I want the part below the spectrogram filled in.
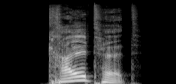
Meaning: inflection of krallen: 1. second-person plural preterite 2. second-person plural subjunctive II
- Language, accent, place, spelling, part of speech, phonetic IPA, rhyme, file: German, Germany, Berlin, kralltet, verb, [ˈkʁaltət], -altət, De-kralltet.ogg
